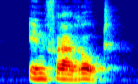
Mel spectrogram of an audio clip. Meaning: infrared
- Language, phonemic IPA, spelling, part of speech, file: Dutch, /ˌɪn.fraːˈroːt/, infrarood, adjective, Nl-infrarood.ogg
